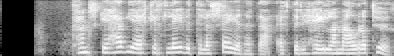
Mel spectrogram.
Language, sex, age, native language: Icelandic, female, 30-39, Icelandic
